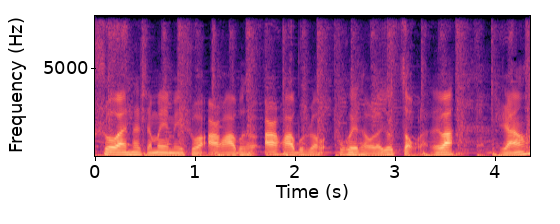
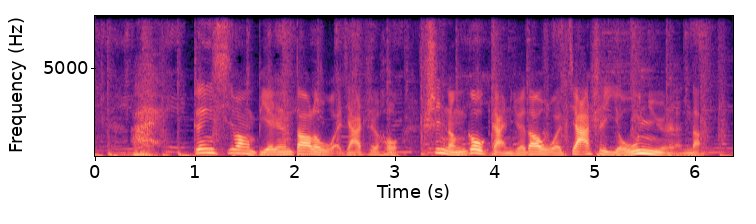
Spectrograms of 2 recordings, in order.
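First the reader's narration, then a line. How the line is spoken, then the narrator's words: Sighing. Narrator (Chinese): 叹了口气，跟云姨说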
